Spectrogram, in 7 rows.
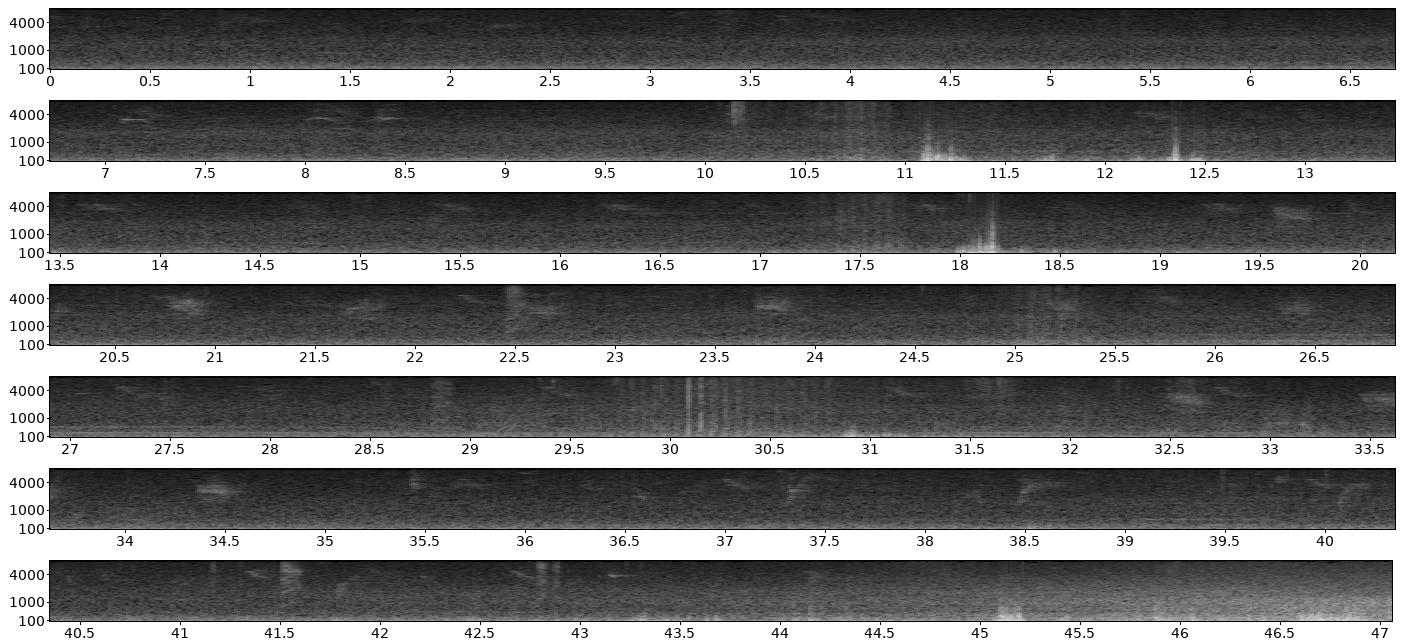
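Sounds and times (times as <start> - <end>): birds chirping: 7.0 - 43.4
wind rumble on microphone: 9.6 - 14.1, 16.9 - 19.5, 24.0 - 34.0, 39.7 - 47.0.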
